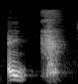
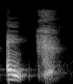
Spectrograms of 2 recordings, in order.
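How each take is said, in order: First: The word is said with a 'k' sound. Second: The word is said with a 'k' sound.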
